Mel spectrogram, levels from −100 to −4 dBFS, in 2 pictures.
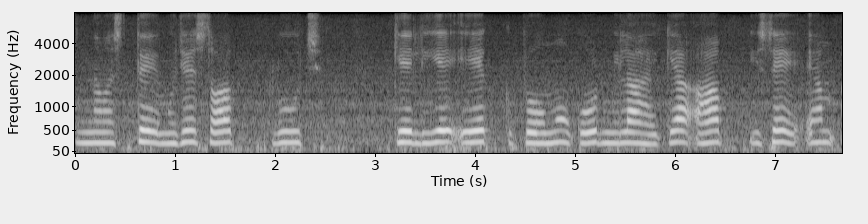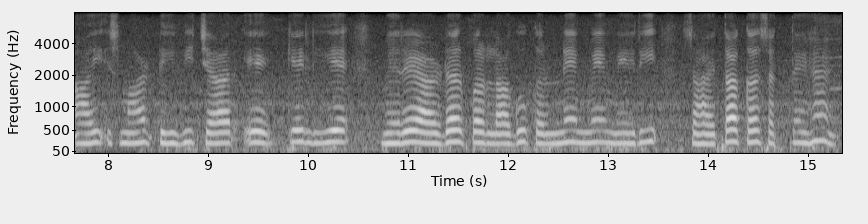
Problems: constant background noise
